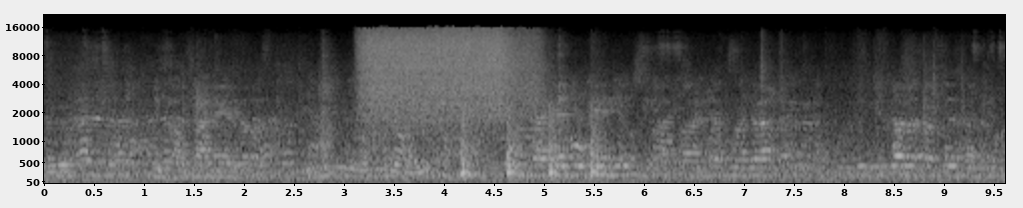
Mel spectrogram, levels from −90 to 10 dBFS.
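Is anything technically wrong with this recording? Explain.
Yes. There are compressed frames skipped at 3.21 s, 8.06 s and 9.48 s. Runs of encoded frames never reach the output, either missing from the stream or rejected by the decoder as corrupt, so playback leaps forward. About a third of a second of material vanishes at 3.21 s and 9.48 s, and roughly half that at 8.06 s.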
